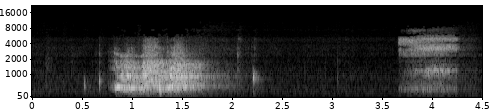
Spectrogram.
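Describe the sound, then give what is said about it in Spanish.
A frightened dog barks twice in long, whining bursts. The first is drawn out and fades away, and the second is shorter and brighter. A few faint clicks sit around them in otherwise quiet surroundings. “Su perro está asustado. Mi criado cuidará de él.”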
